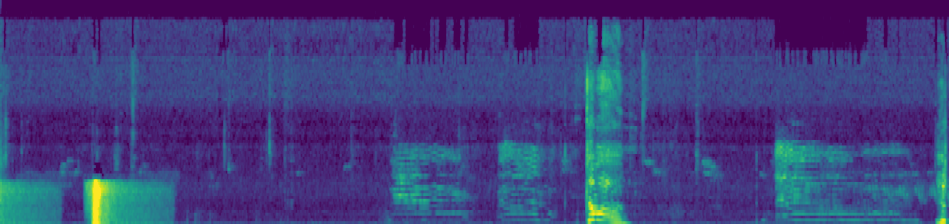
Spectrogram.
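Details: Wild cat, fed and trained over almost three years, gives a loud arching meow that falls in pitch. Later comes a long, steady, flat meow, then a short cry at the end. A sharp knock comes early, and a person encourages it between calls.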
